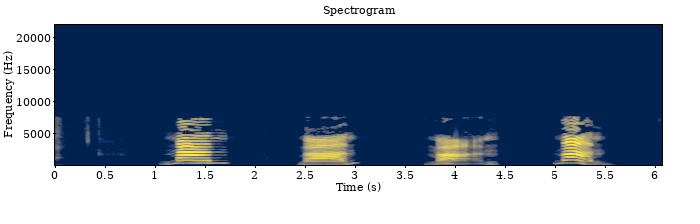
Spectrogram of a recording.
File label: "man", Chinese pinyin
